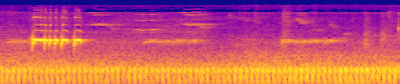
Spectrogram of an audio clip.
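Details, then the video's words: Local zebra dove singing as a lure to draw other doves into calling: a quick series of loud, clipped pulsed coo notes, then drawn-out level hooting tones, with a constant low background hum. "Perkutut lokal gacor RAJA PIKAT Ahlinya Bikin Semua Burung Perkutut Gacor Nyaut"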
